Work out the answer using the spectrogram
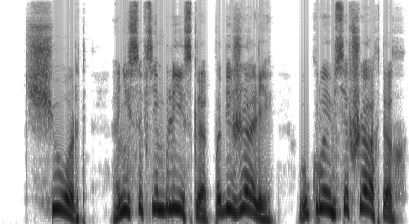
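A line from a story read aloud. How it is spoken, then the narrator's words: Alarmed exclamation. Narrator (Russian): воскликнула Шева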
